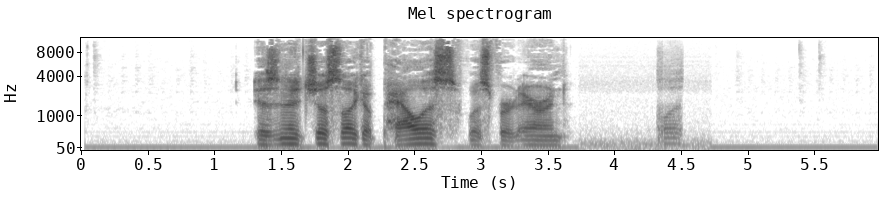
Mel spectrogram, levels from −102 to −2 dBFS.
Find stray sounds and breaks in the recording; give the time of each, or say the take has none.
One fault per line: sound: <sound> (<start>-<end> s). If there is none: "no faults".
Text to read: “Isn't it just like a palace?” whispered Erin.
sound: laugh (4.3-4.5 s)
